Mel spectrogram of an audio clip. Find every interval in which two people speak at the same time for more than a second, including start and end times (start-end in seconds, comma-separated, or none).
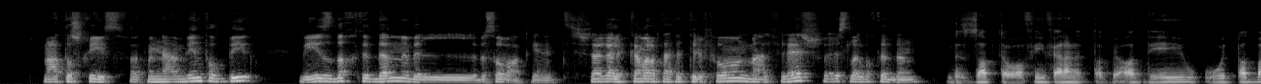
none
